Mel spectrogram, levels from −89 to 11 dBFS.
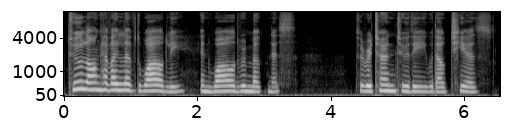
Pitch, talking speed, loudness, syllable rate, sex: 220 Hz, 135 wpm, -17 LUFS, 4.1 syllables/s, female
